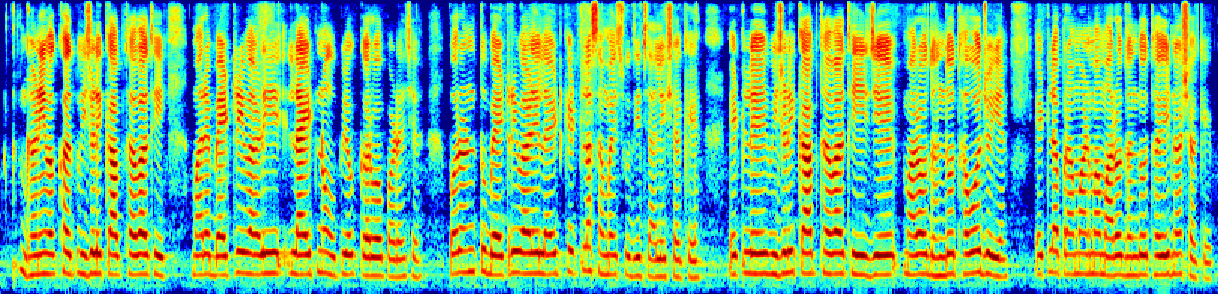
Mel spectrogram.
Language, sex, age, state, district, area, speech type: Gujarati, female, 18-30, Gujarat, Surat, rural, spontaneous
